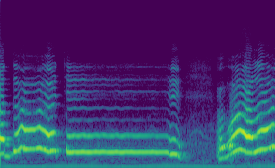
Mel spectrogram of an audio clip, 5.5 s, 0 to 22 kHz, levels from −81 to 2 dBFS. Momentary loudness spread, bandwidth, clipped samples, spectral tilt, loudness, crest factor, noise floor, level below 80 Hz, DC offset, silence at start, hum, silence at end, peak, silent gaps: 11 LU; 5.6 kHz; under 0.1%; -7 dB/octave; -16 LUFS; 14 dB; -41 dBFS; -42 dBFS; under 0.1%; 0 s; 50 Hz at -40 dBFS; 0 s; -2 dBFS; none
